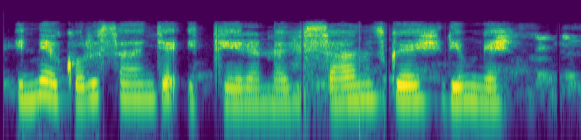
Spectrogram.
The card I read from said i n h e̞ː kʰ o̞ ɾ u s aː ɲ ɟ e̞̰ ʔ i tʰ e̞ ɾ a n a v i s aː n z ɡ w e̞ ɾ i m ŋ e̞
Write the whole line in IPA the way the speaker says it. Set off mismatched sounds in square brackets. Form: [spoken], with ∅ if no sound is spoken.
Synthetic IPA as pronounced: i n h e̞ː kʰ o̞ ɾ u s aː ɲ ɟ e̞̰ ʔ i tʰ e̞ ɾ a n a [β] i s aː n z ɡ w e̞ ɾ i m ŋ e̞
